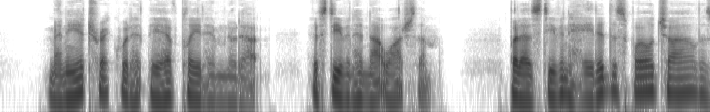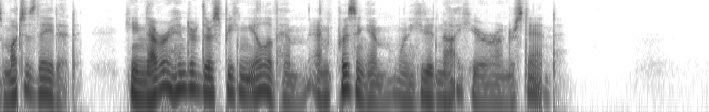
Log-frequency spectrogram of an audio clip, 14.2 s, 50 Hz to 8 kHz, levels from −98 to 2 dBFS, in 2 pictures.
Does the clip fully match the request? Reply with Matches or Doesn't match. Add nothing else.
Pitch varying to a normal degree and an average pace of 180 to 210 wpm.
Matches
